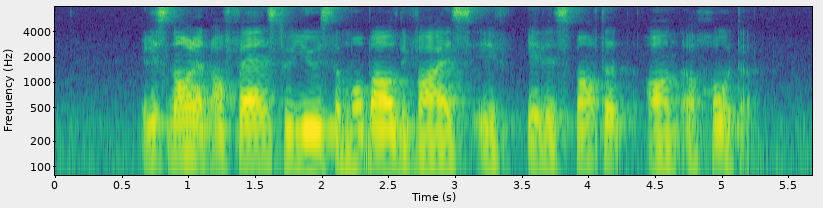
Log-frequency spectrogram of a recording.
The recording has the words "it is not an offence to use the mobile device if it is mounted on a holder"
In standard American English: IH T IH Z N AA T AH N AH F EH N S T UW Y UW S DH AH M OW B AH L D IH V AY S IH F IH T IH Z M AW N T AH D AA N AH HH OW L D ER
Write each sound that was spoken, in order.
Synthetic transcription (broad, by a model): IH T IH S N AA T AH N AH F EH N S T UW Y UW S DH AH M OW B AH L D IH V AY S IH F IH T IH S M AW N T AH D AA N AH HH OW D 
